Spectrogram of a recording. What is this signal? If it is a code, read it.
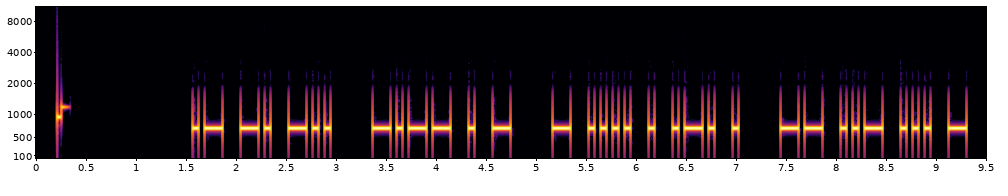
Morse code, heard as a keyed tone, about 19 wpm, 700 Hz. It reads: AND YET THERE MUST
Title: Sentences from Top 1300 Words 20wpm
